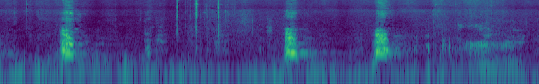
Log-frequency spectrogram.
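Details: Three Boerboel mastiffs from South Africa playing: three loud short barks, the last two about a second apart, with clicking noises and a low rumbling background between.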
